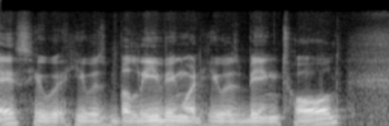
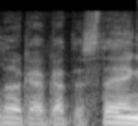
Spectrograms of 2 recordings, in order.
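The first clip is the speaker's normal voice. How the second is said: put-on raspy voice, low in the throat; 5 semitones higher than usual. Retelling how the director phoned about a project: imitating a raspy voice. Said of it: "She's got this great raspy voice".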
